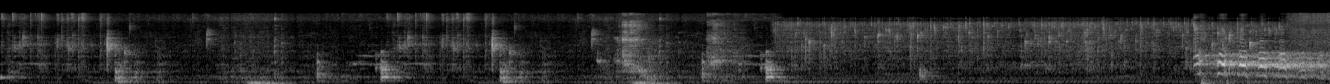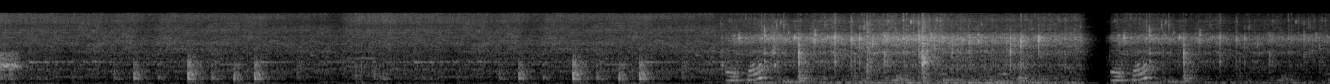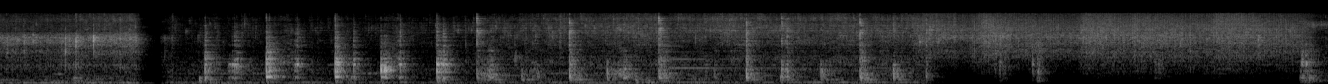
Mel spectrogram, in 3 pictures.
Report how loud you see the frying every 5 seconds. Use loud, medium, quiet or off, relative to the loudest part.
medium, medium, medium, medium, loud, medium, medium, medium.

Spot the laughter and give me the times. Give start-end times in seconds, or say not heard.
11.9-13.5.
